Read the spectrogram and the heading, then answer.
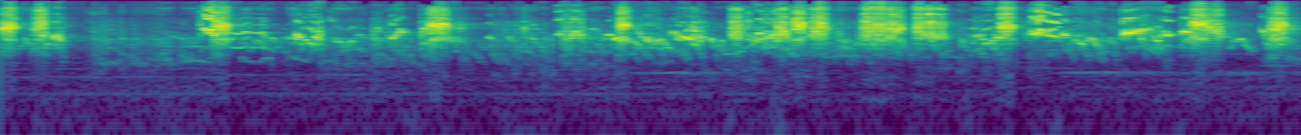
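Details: Budgerigar breeding pair kept indoors as pets, a quiet opening then bursts of rough chattering and squawky chirps, with occasional brief tonal notes.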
